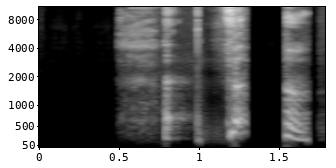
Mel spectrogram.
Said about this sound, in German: Jetzt fängt wieder Husten an. Husten ist auch immer so ein Zeichen, dass da noch was losgelassen wird.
